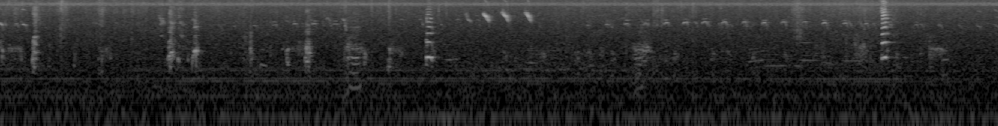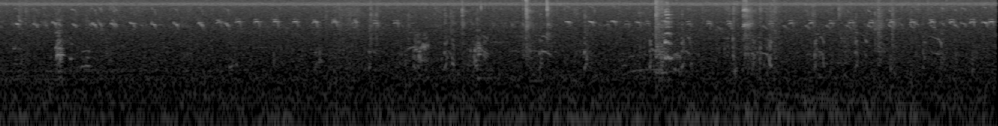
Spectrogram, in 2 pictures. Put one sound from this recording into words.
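Rabbits shuffle and scratch about in a wire cage.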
